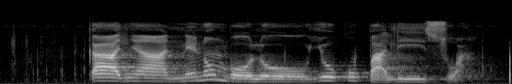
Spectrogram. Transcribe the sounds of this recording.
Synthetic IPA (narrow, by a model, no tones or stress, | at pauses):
k̬ʼaɲanɛnɔm̩bɔlɔjok̬ub̥ʱaliːswa̰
